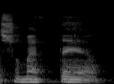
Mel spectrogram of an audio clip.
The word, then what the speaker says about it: chemin de terre: con đường bằng đất, và người ta cũng không phát âm mạnh cái từ ô này, người ta đọc là chemin de terre, chemin de terre.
